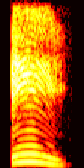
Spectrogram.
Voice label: "e", alphabet, voice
